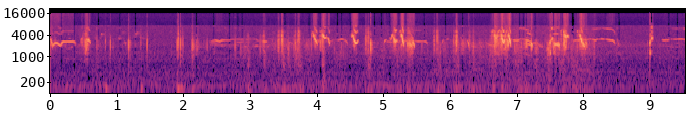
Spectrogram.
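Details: Common kestrel nest in Théding, France, 24 May 2022, during the hatching of the third and fourth chicks; thin wavering peeps overlap with clicking, rasping bursts that grow denser toward the end.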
